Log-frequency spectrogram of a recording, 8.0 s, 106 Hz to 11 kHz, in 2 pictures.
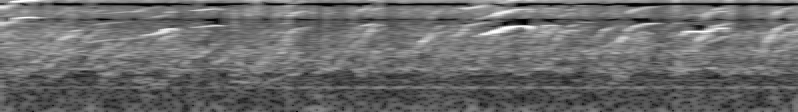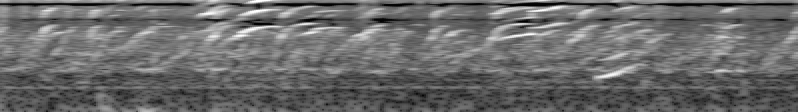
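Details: In a cozy United Kingdom enclosure, 80 guinea pigs wheek and squeak simultaneously. A thick, unbroken wash of rising, chirping squeals layered over one another, with some higher piercing whistles, and a soft low rumble beneath.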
